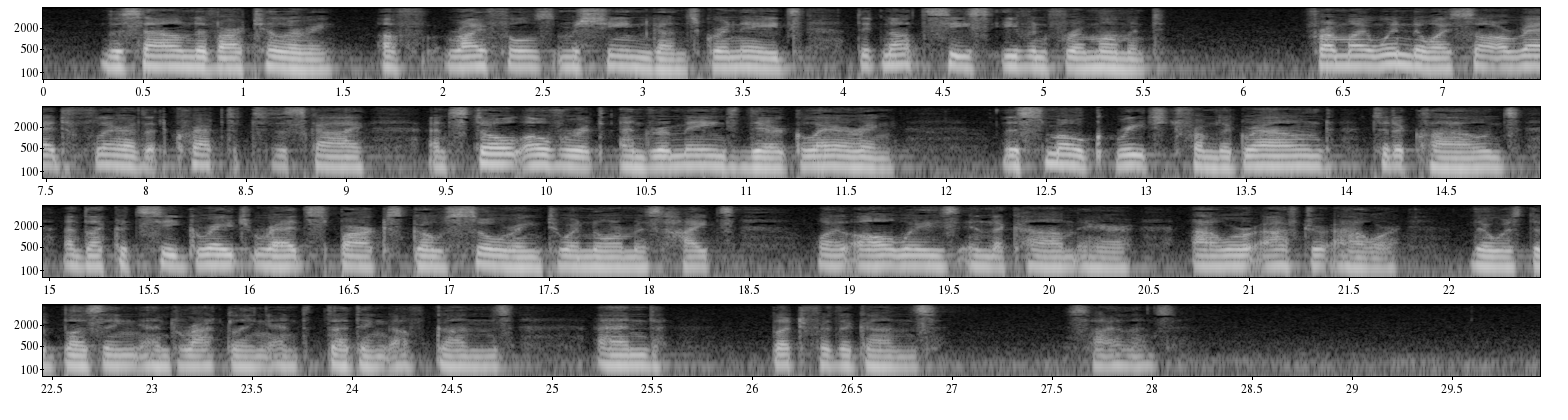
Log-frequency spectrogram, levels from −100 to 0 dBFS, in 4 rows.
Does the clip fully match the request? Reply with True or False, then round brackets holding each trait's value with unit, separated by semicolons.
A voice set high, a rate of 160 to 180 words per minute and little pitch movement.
False (140 Hz; 165 wpm; 2.1 semitones)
